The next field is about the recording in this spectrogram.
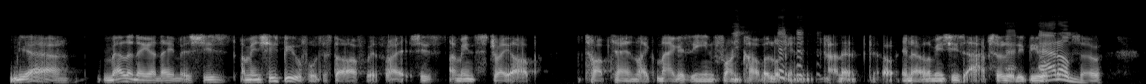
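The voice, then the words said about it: London English accent. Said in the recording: “where's that accent from? Like, it's nice. ... London, England. ... that must be Australian”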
